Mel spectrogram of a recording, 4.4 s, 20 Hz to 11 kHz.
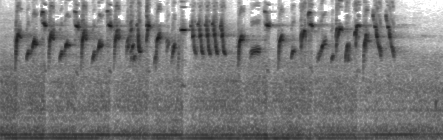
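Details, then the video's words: European goldfinch, a six-year-old wild-type field bird recorded 26 December 2019, singing a fast, tinkling jumble of bright twittering notes with a quick buzzy trill in the middle; faint low hum underneath. "Chant du chardonneret / Goldfinch song"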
